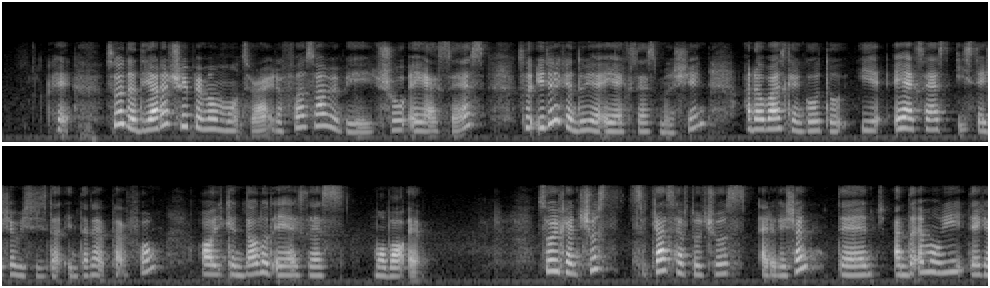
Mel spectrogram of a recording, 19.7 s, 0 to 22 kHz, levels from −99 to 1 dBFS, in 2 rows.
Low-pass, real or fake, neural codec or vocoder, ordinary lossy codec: none; real; none; none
